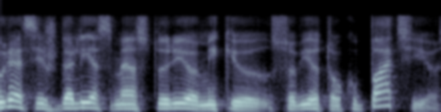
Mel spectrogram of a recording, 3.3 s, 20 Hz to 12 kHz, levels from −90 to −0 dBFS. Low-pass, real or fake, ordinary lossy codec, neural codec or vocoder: 7.2 kHz; fake; MP3, 64 kbps; codec, 16 kHz, about 1 kbps, DyCAST, with the encoder's durations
